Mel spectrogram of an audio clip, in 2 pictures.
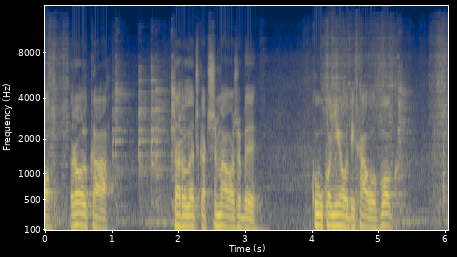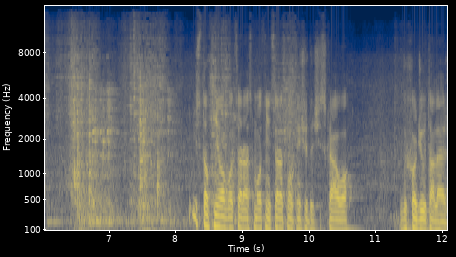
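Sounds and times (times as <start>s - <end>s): metal scraping and clinking on rolls: 0.0s - 2.4s, 4.0s - 10.3s
machine hum: 0.0s - 12.0s.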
